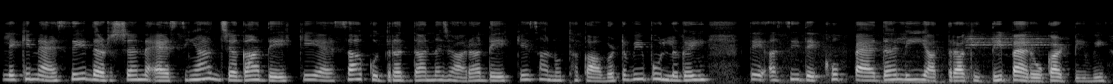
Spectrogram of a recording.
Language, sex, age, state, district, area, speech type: Punjabi, female, 30-45, Punjab, Amritsar, urban, spontaneous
